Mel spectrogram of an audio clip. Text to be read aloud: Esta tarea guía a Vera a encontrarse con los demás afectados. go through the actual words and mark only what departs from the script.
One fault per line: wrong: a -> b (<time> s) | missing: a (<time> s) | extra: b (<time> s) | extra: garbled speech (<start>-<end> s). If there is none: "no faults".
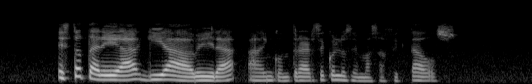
no faults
